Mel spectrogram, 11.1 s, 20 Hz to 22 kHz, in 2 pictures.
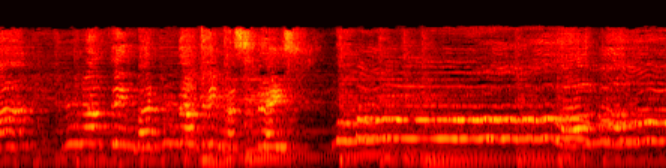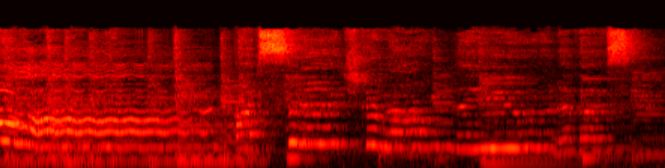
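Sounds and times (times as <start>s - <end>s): person singing a song: 0.0s - 11.0s.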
